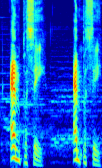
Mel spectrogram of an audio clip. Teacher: And the stress goes on the first syllable.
